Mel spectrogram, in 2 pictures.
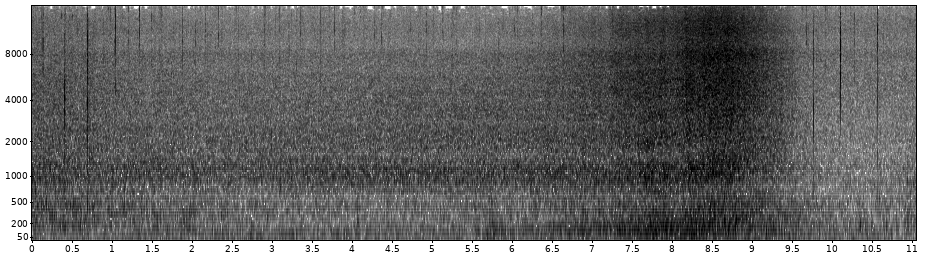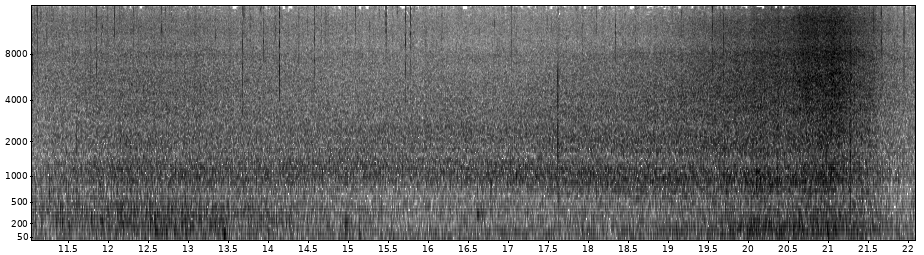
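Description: Ocean surf washing on a beach, with two waves swelling and breaking, about eight seconds in and again near the end, over a wood campfire crackling with scattered sharp pops.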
